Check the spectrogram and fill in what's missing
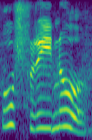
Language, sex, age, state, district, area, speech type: Nepali, female, 18-30, West Bengal, Jalpaiguri, rural, read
